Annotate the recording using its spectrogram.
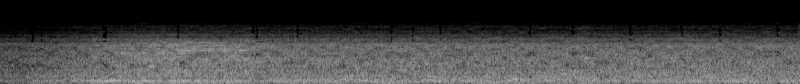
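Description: A steady rushing noise with a low hum under it. It swells over the first second and then holds level.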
